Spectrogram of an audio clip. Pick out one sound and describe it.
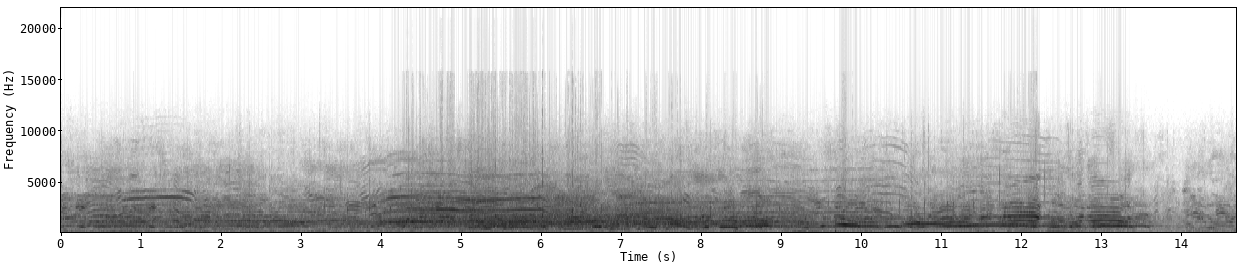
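A crowd of young men and spectators shout and cheer outdoors, some distance off.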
